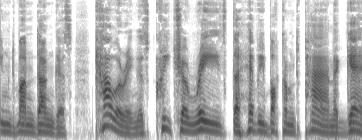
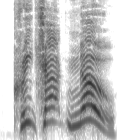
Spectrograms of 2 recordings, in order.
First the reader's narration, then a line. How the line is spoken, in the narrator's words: shouted Harry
